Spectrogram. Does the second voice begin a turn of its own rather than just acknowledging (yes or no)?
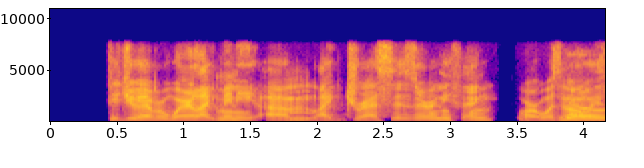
yes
